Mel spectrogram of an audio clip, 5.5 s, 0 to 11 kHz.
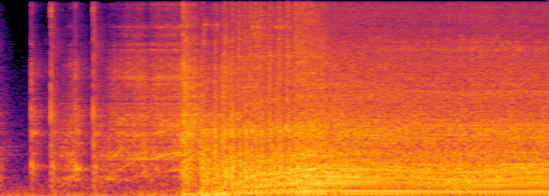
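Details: Champion 3400 dual fuel portable generator, about two years old, sat nearly a year, wouldn't start on gas; after carburetor bowl cleaning: a few sharp pull clatters, then catches and runs steadily and evenly with no misses.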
